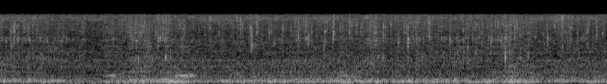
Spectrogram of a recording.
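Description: Water runs steadily from a tap into a bathtub while carbon-coated engine parts are washed, a constant close splashing rush with faint scrubbing and speech underneath.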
